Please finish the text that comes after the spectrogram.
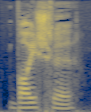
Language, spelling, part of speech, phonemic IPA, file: German, Beuschel, noun, /ˈbɔɪ̯ʃl̩/, De-Beuschel.ogg
- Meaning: 1. food made from offal (especially the lungs and heart) 2. lung 3. human entrails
